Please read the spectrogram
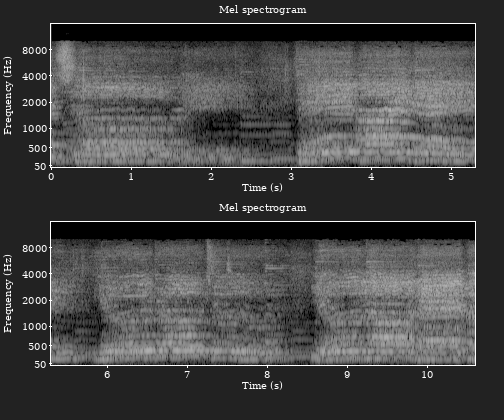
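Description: Choir singing a slow hymn-like chant in long phrases of about three seconds, each fading briefly before the next begins.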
